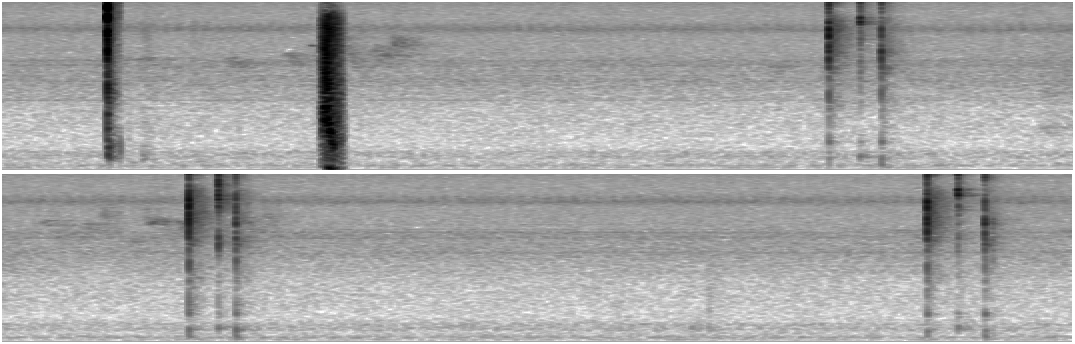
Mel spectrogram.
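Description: Small push buttons click several times, close by.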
